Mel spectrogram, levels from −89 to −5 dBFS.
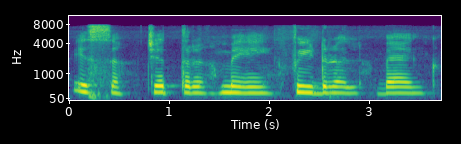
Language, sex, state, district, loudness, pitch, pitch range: Hindi, female, Madhya Pradesh, Bhopal, -16 LUFS, 205 Hz, 195-215 Hz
